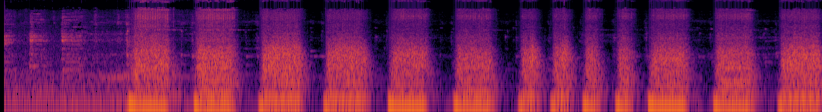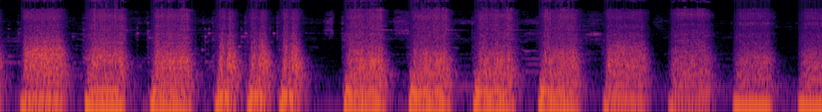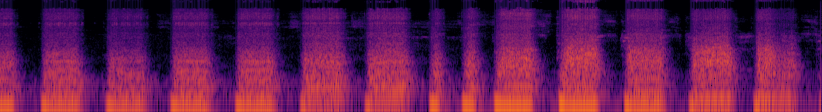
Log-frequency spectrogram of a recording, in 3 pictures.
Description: Windshield is flexing like crazy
